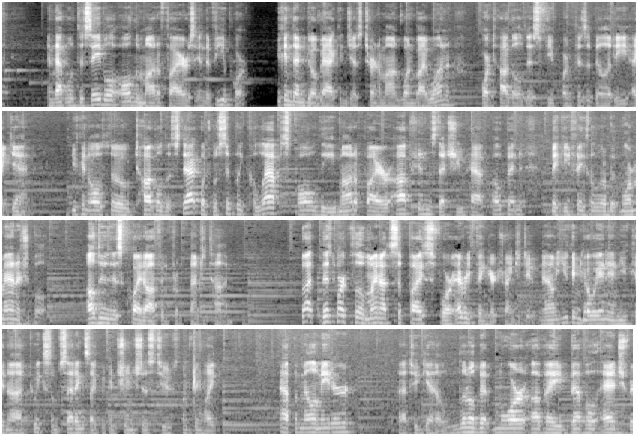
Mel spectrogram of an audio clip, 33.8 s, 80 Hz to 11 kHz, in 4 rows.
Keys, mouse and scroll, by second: 4.2 click, 5.3 click, 7.3 click, 11.6 click, 24.0 middle click, 24.4-25.4 scroll up 1, 25.4 click, 30.1 scroll up 1, 30.3 middle click, 30.7 middle click.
